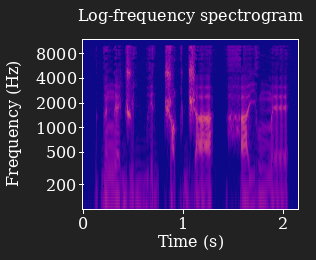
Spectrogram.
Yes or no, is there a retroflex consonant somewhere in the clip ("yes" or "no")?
no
